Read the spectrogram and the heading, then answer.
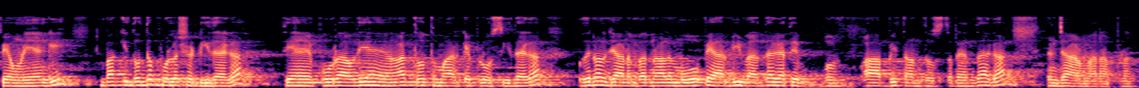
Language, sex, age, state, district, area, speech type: Punjabi, male, 45-60, Punjab, Barnala, rural, spontaneous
